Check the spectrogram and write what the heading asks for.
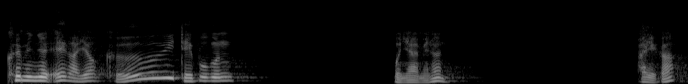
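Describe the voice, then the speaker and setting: A man, a senior pastor, preaching a sermon in a church, talking in an animated way that rises and drops sharply for emphasis. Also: on the high side, takes it slowly, muffled recording. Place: church sanctuary. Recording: long hall reverb of a church.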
